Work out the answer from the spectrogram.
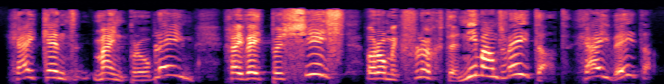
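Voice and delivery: loud, high-pitched cry to God; impassioned plea. Acted. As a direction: call out insistently as Jonah praying. Preacher acts Jonah addressing God.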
